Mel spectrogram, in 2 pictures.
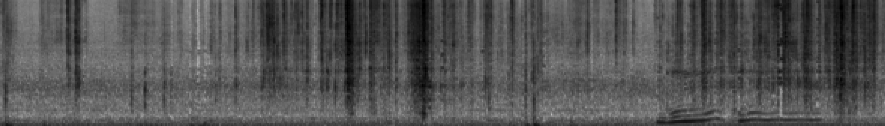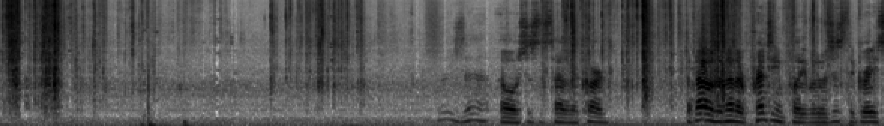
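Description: Foil wrappers crinkle and rustle as packs are torn open by hand.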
